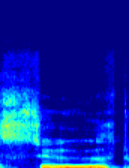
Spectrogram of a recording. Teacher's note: the word soothed with its elongated vowel ooh sound and the soft sibilance of the S sound is a gentle sounding word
